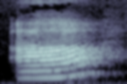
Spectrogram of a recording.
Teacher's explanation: Wenn du jetzt, beobachte mal, wenn du jetzt ein A sprichst, A, dann hast du den ganzen Mundraum zur Verfügung, weil die Zunge liegt flach im Mund drinne beim A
